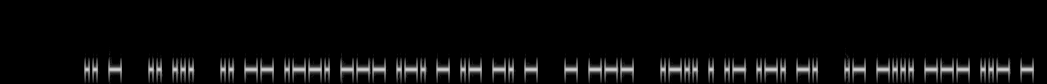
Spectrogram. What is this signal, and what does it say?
Morse code, heard as a keyed tone, about 30 wpm, 700 Hz. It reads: IT IS IMPORTANT TO LEARN ABOUT
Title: Sentences from Top 1000 Words - Review Part 6 - 30wpm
